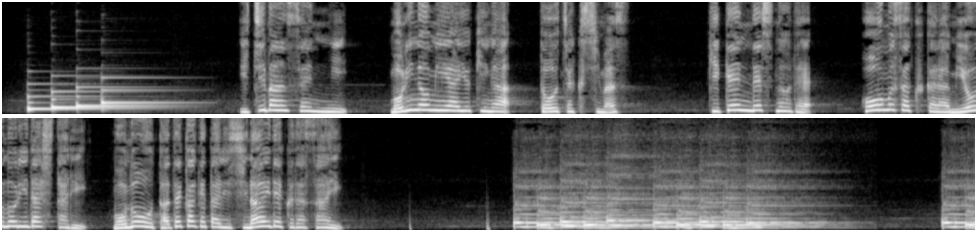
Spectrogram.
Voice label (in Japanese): 森ノ宮行き, 中央線車内放送・駅放送; 当駅止(2番線); 森ノ宮行き2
